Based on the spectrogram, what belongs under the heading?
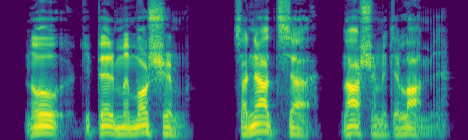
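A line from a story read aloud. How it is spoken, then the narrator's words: Plain. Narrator (Russian): сказал Вандер Келлен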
